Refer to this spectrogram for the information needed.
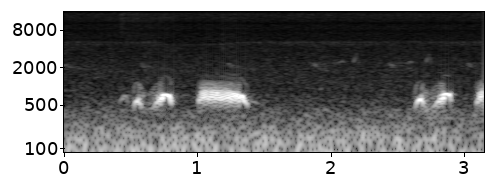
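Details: Spotted dove, a newly caught wild bird with a black-spotted neck collar, trapped with a ground decoy; a few low mellow coos, then a longer steady coo, with quiet gaps and faint background hiss.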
